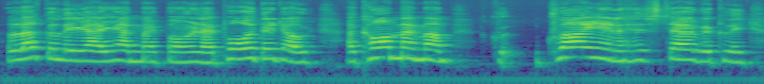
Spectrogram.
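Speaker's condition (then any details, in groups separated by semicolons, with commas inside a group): Anoxic brain injury; injury affects voice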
